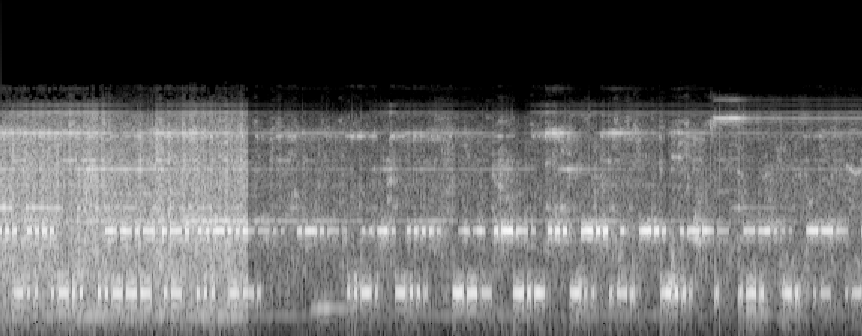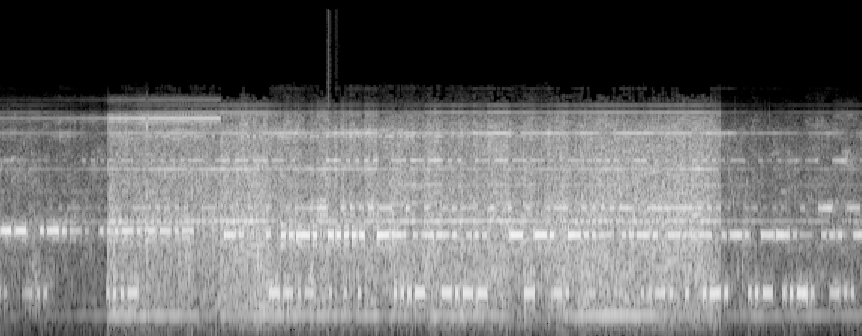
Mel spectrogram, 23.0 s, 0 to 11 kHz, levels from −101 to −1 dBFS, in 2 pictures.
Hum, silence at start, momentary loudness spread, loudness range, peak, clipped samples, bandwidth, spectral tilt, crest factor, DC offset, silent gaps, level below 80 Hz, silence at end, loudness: none; 0 s; 8 LU; 5 LU; 0 dBFS; under 0.1%; 4.6 kHz; -8 dB/octave; 14 dB; under 0.1%; none; -58 dBFS; 0 s; -13 LUFS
